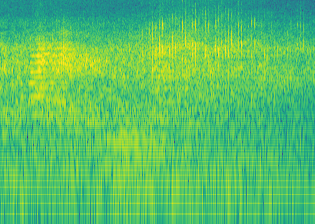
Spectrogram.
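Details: Mira automatic after transmission replacement, heard from inside the car: even, steady hum with no knocks or clunks over a rushing background; the earlier torque converter/transmission noise is gone and it runs normally.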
